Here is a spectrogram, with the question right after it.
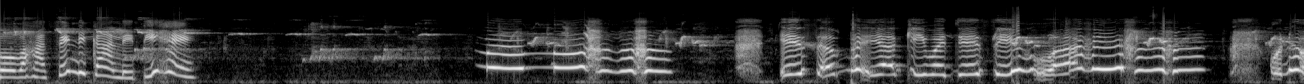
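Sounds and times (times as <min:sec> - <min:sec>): child speaking: 0:00.0 - 0:02.0, 0:04.8 - 0:06.2, 0:07.7 - 0:12.1, 0:12.7 - 0:13.0
cartoon child voice wailing: 0:04.8 - 0:06.7, 0:07.8 - 0:12.0
child sobbing: 0:04.8 - 0:06.8, 0:09.9 - 0:13.0.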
